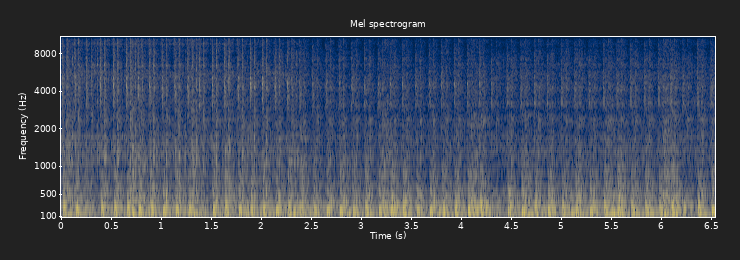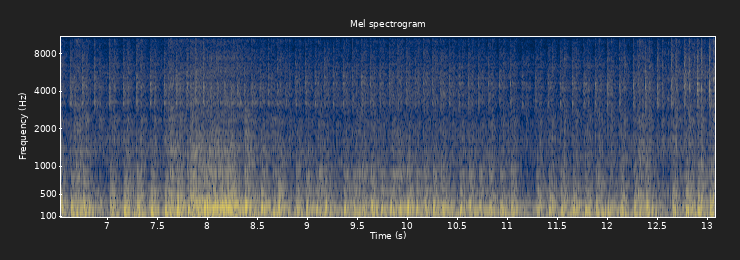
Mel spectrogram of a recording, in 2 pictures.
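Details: 95-inch V-twin with 510 cams at idle: a lumpy thump with a sharp, fast ticking on top, a valvetrain-type tick with the source not pinned down.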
